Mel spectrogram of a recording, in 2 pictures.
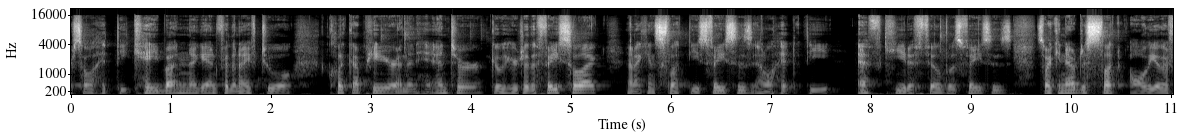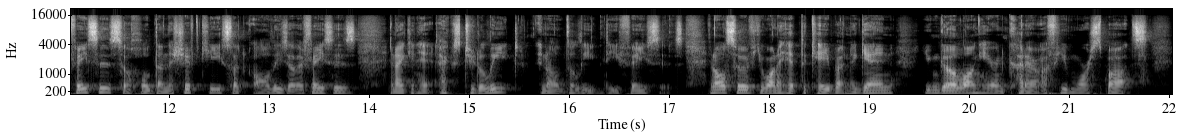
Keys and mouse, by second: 4.5 click, 7.9 f, 8.7 shift+middle click, 9.5 click, 10.6 shift+click, 11.3 shift+click, 12.1 shift+click, 12.8 shift+click, 14.5 x, 15.7 typing, 16.1 shift+middle click, 16.8 shift+click, 18.0 k.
